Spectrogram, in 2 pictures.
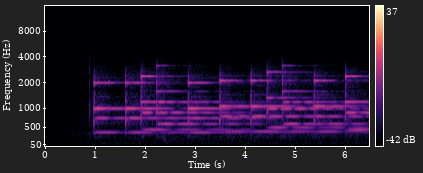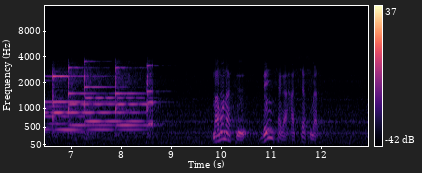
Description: melody, station

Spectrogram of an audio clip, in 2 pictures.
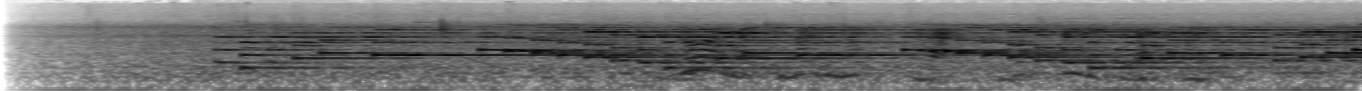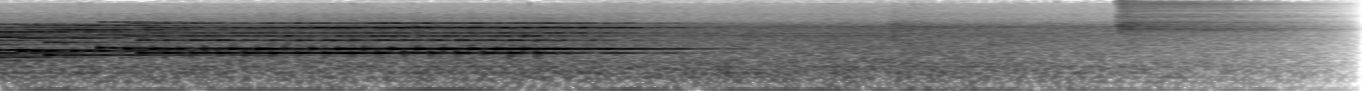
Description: melody, station

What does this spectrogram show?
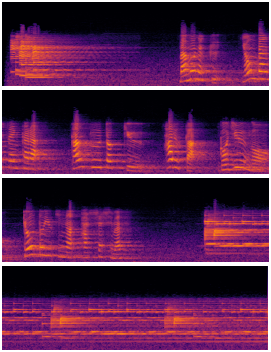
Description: melody, station

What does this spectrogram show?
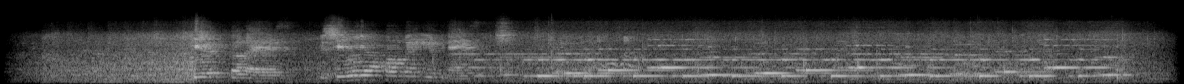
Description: melody, station; 3番線（山手外）発車メロディ2; yurakucho; jreast yamanote

